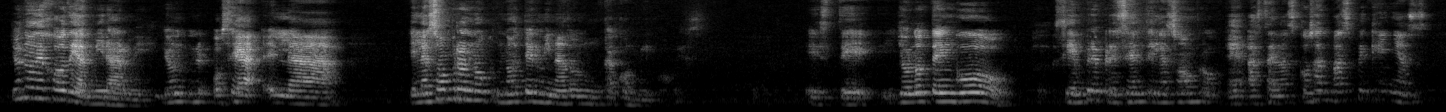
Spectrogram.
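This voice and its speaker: A woman with a medium pitch speaks at a very slow pace, with long, frequent pauses. Her loudness swings widely, and audible room echo surrounds her voice. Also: lively intonation. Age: 80s+. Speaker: painter. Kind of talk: interview. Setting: home studio.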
